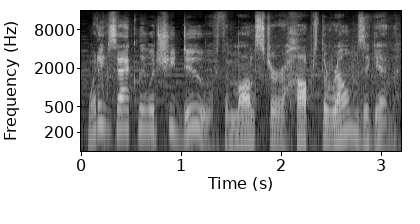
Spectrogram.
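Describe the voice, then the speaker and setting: A man's voice: fairly high pitch, very animated, brisk. Male fantasy story narrator over music.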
